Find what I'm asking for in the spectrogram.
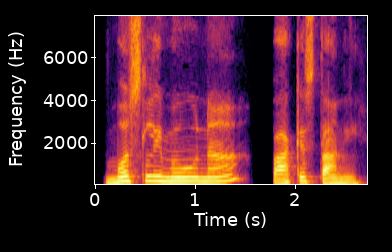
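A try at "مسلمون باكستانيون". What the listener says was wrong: پاکستان، یا عربی میں پاک نہیں، پے کا لفظ نہیں ہوتا ہے، تو اس کو عربی میں پے کا حرف نہیں ہے، معلوم ہے نا آپ کو؟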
